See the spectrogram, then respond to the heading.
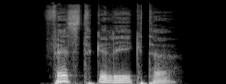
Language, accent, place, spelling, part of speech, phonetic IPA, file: German, Germany, Berlin, festgelegte, adjective, [ˈfɛstɡəˌleːktə], De-festgelegte.ogg
- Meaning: inflection of festgelegt: 1. strong/mixed nominative/accusative feminine singular 2. strong nominative/accusative plural 3. weak nominative all-gender singular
